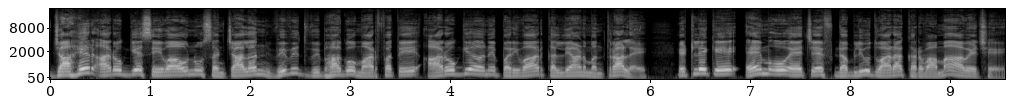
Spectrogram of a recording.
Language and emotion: Gujarati, neutral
